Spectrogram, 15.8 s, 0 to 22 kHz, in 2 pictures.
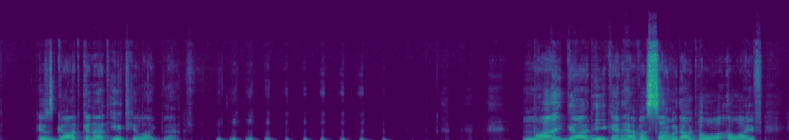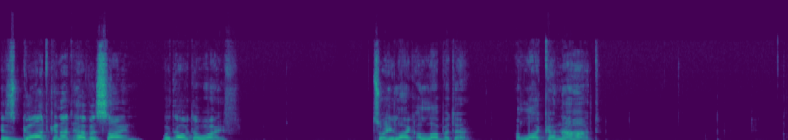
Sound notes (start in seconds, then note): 2.1 Ketawa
